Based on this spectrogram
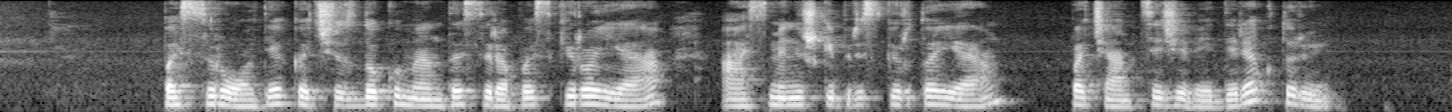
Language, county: Lithuanian, Alytus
